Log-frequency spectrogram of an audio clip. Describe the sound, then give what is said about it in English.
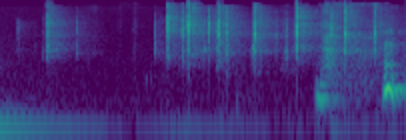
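Rummaging clicks and light rattles as a Stanley knife for cutting lino is taken out of an artist's tool box, a quiet start giving way to a flurry of small taps and crinkles, then a heavier knock at the end. “What else is in this box? A Stanley knife.”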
